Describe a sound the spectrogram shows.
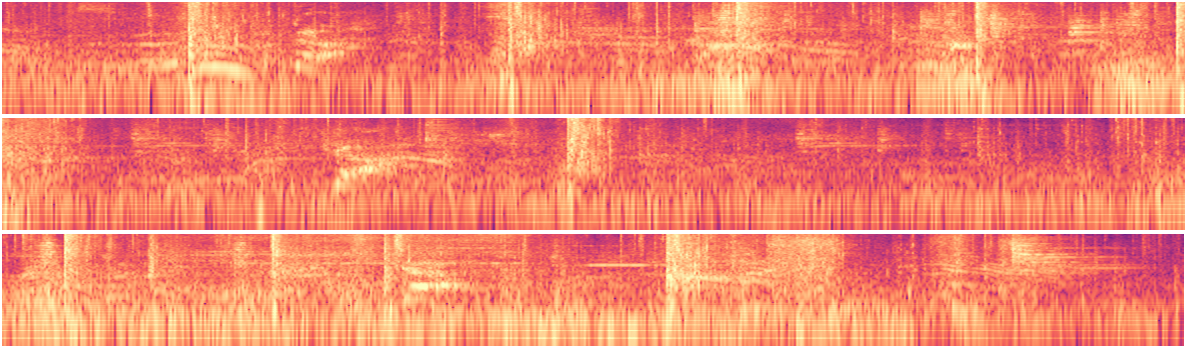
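Warriors grunt and shout as they fight.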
